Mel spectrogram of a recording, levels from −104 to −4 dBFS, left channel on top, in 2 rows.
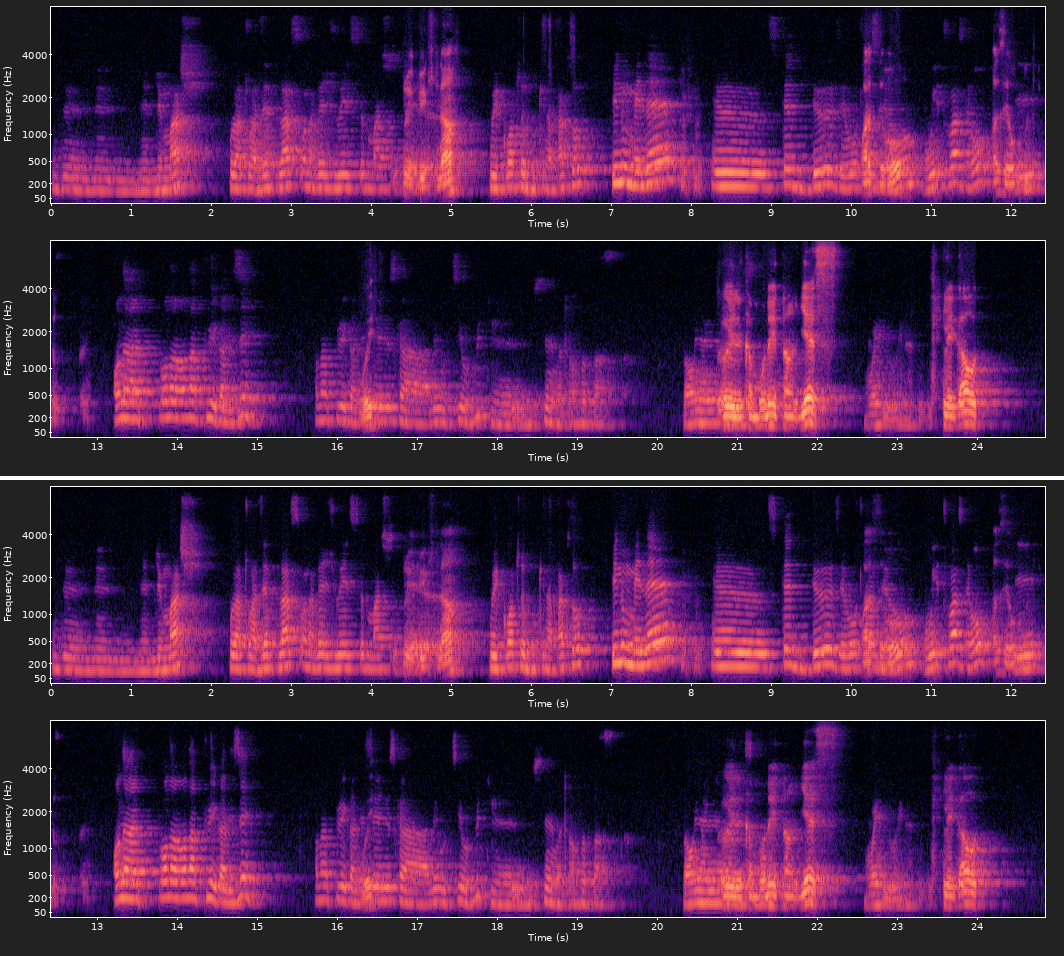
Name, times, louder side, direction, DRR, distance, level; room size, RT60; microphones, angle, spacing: voice 1, 0.0-1.8 2.2-5.1 5.5-6.6 7.0-7.8 8.2-11.7 12.0-12.3 13.2-14.9 15.7-19.3 20.3-21.4 22.6-23.1, right 2 dB, 75° right, 5 dB, 1.4 m, -36 dB
voice 2, 4.4-5.1 10.1-10.8 11.8-12.3 12.8-12.9 16.3-16.5 20.7-22.2 23.4-24.0, left 5 dB, 75° left, 16 dB, 0.5 m, -30 dB
9.6 x 5.8 x 8.4 m, 0.97 s
head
